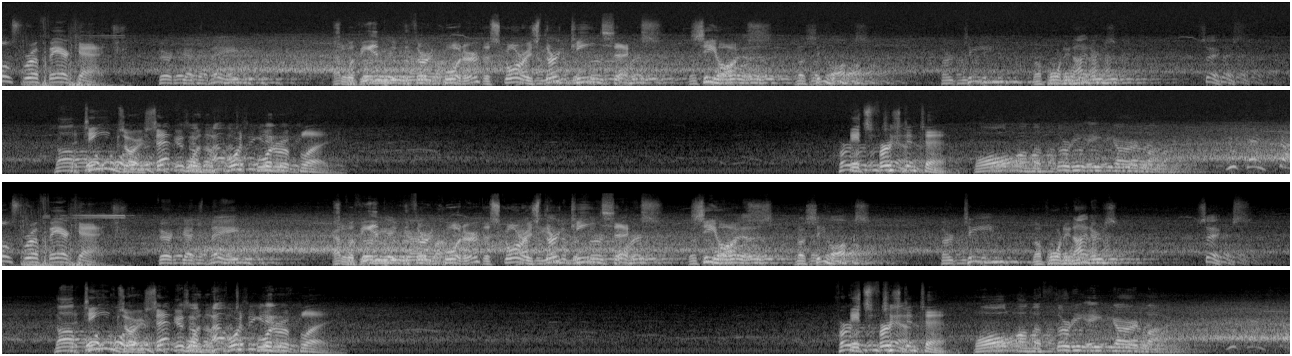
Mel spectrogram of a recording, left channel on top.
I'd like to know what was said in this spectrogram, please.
for a fair catch. Fair catch made. So at the end of the third quarter, the score is 13-6. Seahawks. The Seahawks 13, the 49ers 6. The teams are set for the fourth quarter of play. It's first and 10. Ball on the 38-yard line. You can't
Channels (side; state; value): left; noise; hiss, 23 dB below the sound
